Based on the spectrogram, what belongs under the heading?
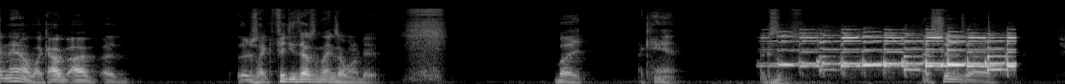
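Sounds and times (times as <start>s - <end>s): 
speech: 0.0s - 1.4s, 2.4s - 4.5s, 5.6s - 6.8s, 7.6s - 8.0s, 9.4s - 10.0s
phone ringtone melody: 7.6s - 10.2s.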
